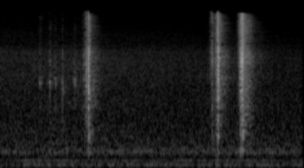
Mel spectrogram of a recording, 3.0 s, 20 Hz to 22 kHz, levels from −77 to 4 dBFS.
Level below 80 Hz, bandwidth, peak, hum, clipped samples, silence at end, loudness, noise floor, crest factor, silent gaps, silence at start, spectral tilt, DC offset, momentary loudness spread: -72 dBFS; 17 kHz; -2 dBFS; none; under 0.1%; 0.4 s; -25 LUFS; -51 dBFS; 30 dB; none; 0.4 s; 2 dB/octave; under 0.1%; 25 LU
